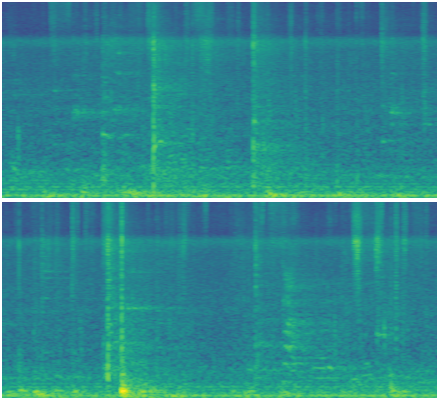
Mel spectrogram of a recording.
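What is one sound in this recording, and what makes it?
Badminton rackets strike a shuttlecock.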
